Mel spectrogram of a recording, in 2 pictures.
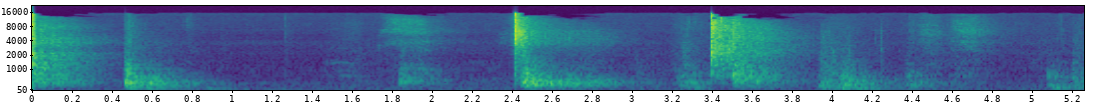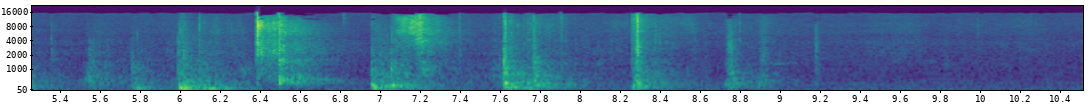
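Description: A wushu athlete's landings, stomps and slaps during a Changquan form on a carpeted floor: about a dozen sharp thuds and smacks, irregularly spaced, each with a short room echo, falling away near the end.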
